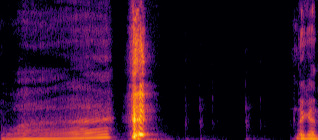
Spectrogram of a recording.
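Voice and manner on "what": ordinary talk, nothing marked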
